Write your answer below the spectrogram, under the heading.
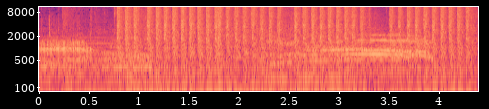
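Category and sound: sound effect, gunfire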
